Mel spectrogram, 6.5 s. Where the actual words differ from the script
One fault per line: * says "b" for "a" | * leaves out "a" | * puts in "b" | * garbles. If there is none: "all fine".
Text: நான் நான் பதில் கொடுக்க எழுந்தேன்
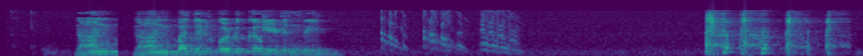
all fine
